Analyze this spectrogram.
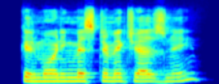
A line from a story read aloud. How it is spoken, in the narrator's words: he made answer smoothly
